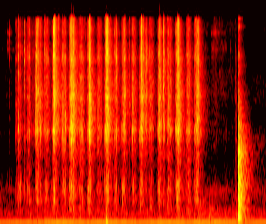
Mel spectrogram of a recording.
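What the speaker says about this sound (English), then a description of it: "Too lazy to do it by hand, so I'm just going to shake it around." Seasoned food is tossed with olive oil, salt and pepper inside a container, giving a quick series of rhythmic rattling shakes. A single louder knock follows after a short pause.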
